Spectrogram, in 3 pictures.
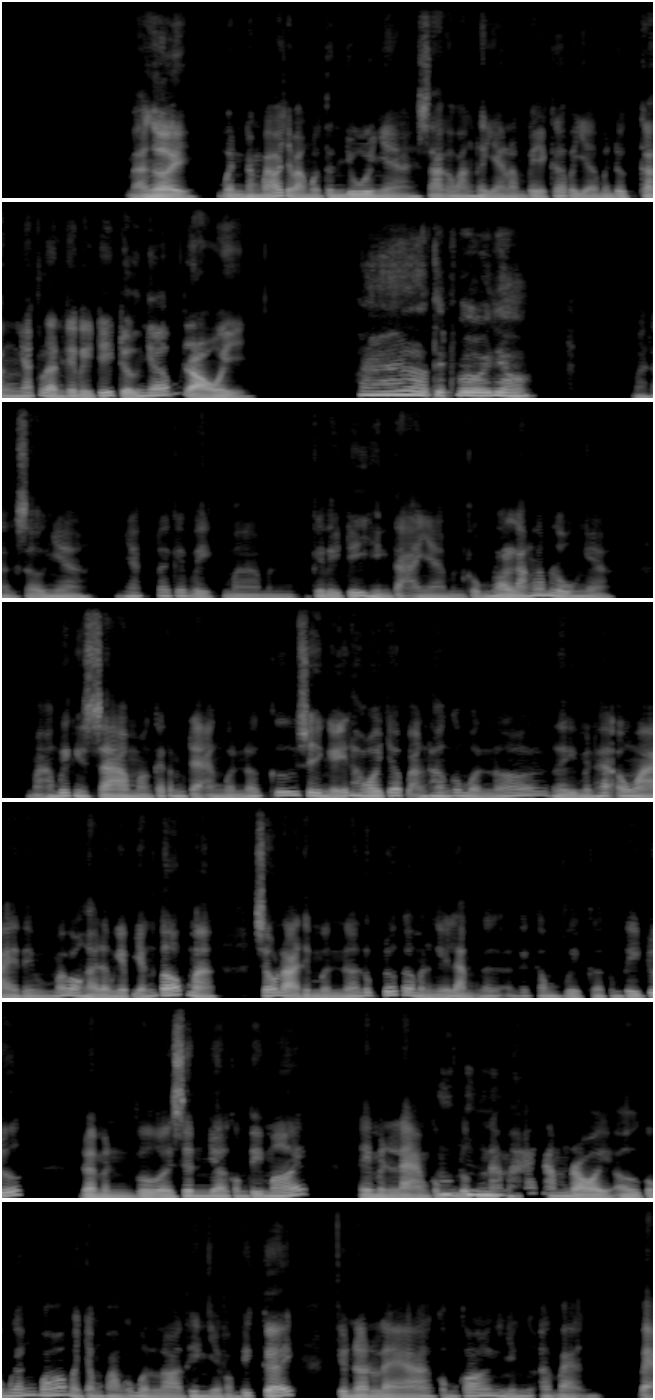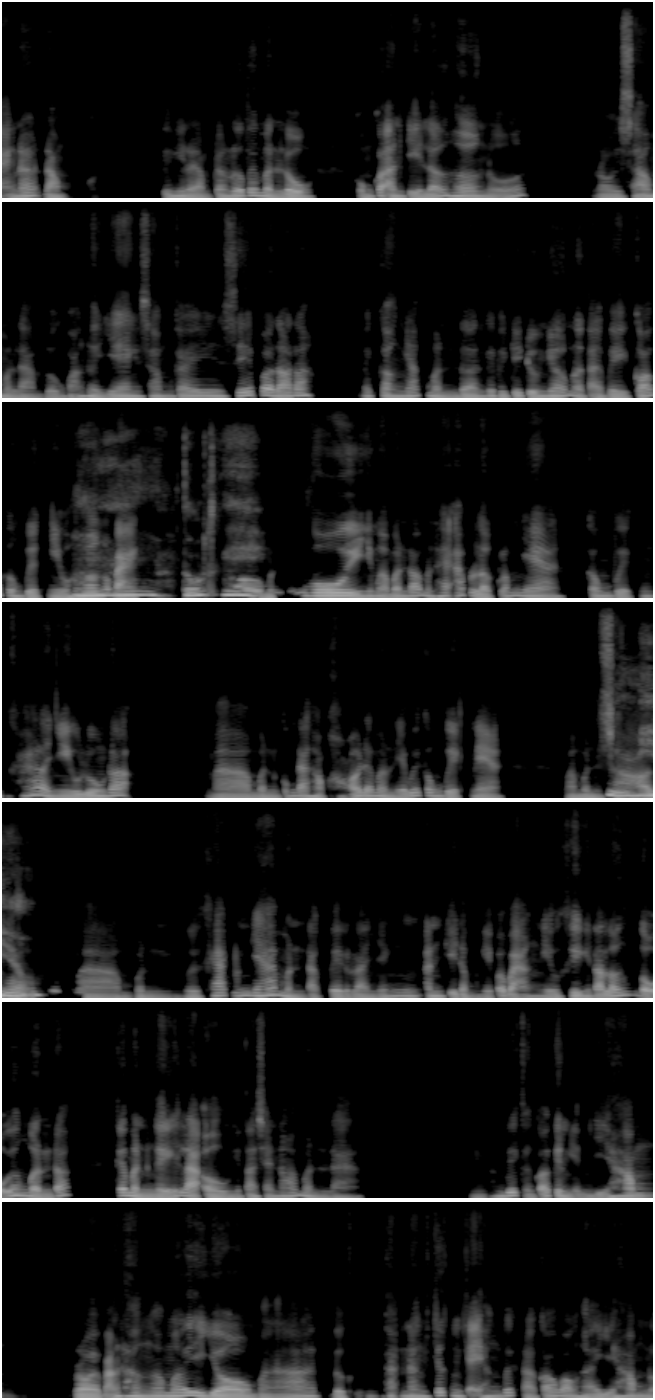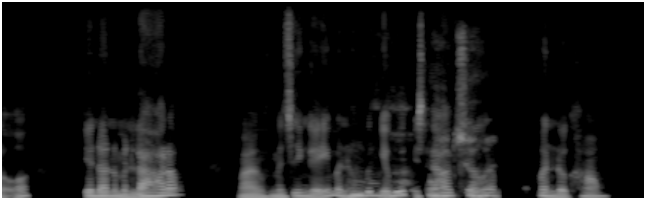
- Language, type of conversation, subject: Vietnamese, advice, Làm sao để bớt lo lắng về việc người khác đánh giá mình khi vị thế xã hội thay đổi?
- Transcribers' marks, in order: tapping; other background noise; unintelligible speech; unintelligible speech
